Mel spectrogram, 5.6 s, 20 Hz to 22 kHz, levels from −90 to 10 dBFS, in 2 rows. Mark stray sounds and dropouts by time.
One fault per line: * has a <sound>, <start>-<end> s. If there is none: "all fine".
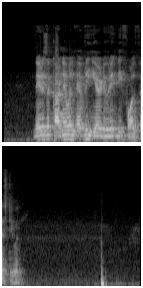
all fine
